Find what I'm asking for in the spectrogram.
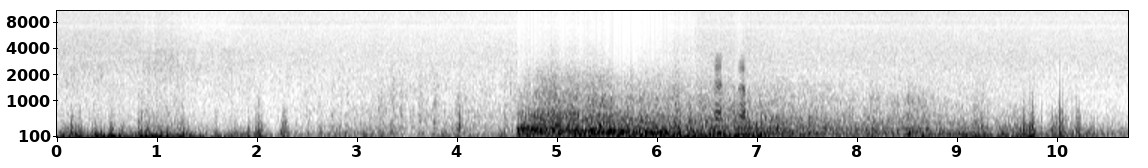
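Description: Strong wind gusts roar and buffet the microphone during a West Virginia thunderstorm, with flags whipping nearby. The noise swells into a louder, rumbling surge midway and stays heavy to the end.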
